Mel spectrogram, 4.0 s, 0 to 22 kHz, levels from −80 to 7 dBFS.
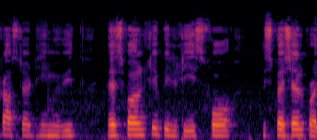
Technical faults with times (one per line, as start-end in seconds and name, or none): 0.60-3.97 sudden gain jump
